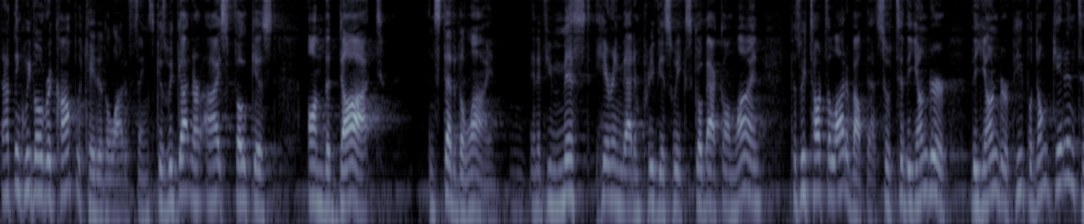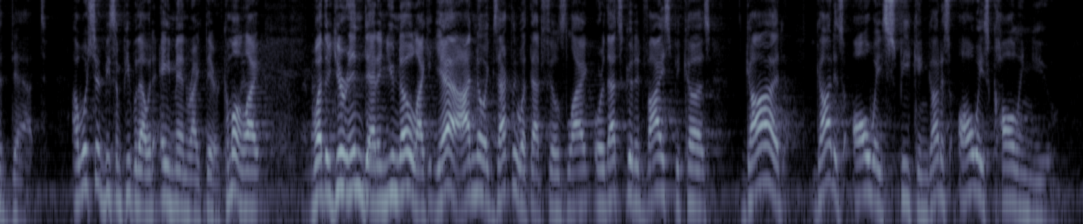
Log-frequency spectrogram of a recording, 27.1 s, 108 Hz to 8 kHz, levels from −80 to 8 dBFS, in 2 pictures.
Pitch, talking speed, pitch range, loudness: 165 Hz, 215 wpm, 150-185 Hz, -33 LUFS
